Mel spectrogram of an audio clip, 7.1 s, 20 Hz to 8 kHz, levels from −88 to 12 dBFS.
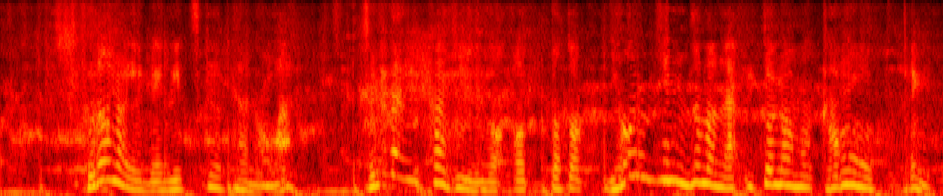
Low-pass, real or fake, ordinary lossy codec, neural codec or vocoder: none; fake; none; codec, 16 kHz, 2 kbps, FreqCodec, smaller model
